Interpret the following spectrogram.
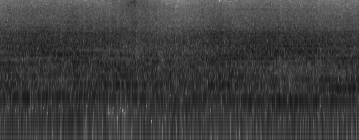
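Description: Choir singing a liturgical hymn in several voice parts, with long held notes, in a large cathedral.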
